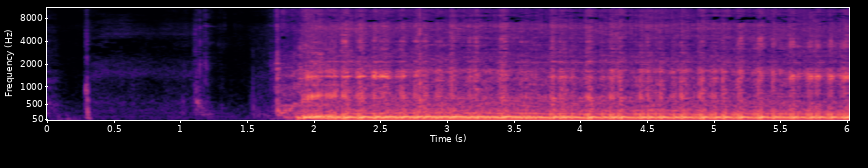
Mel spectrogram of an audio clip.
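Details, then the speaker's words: 2002 Arctic Cat ZR500 snowmobile cold start: a few clicks, then it catches at once and settles into a steady, even two-stroke idle; starts cold and runs cleanly, though it could use a tune-up. "i'm going to fire it up right now while it's cold so you guys can see how good it starts it's a good running sled for sure you probably could use a tune up but i mean nothing crazy"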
